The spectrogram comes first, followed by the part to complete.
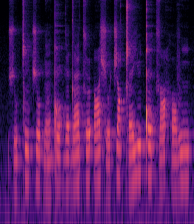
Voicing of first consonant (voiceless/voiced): voiceless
